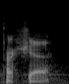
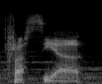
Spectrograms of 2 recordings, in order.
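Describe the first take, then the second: First: Prussia is said with an English pronunciation. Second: Prussia is said with a German pronunciation. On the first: "as like an English speaker would pronounce it" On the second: "The German pronunciation of Prussia"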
